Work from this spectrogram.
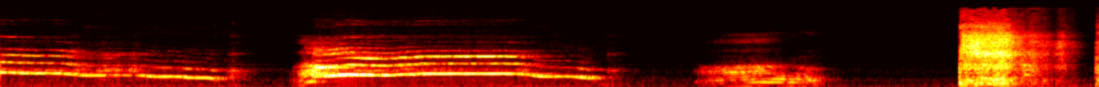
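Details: German Spitz (Canis familiaris), howl.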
